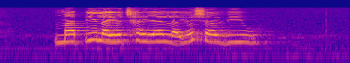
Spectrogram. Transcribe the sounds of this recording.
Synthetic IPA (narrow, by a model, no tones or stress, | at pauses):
mapʼilajɔt͡ʃʰajɛlajɔʃaviːwa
